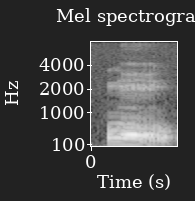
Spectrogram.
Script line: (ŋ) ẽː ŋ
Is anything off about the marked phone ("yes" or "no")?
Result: no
